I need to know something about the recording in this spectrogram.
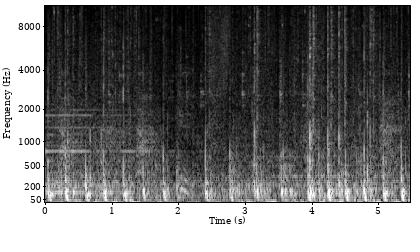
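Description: Armoured footsteps clatter quickly on a stone floor.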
